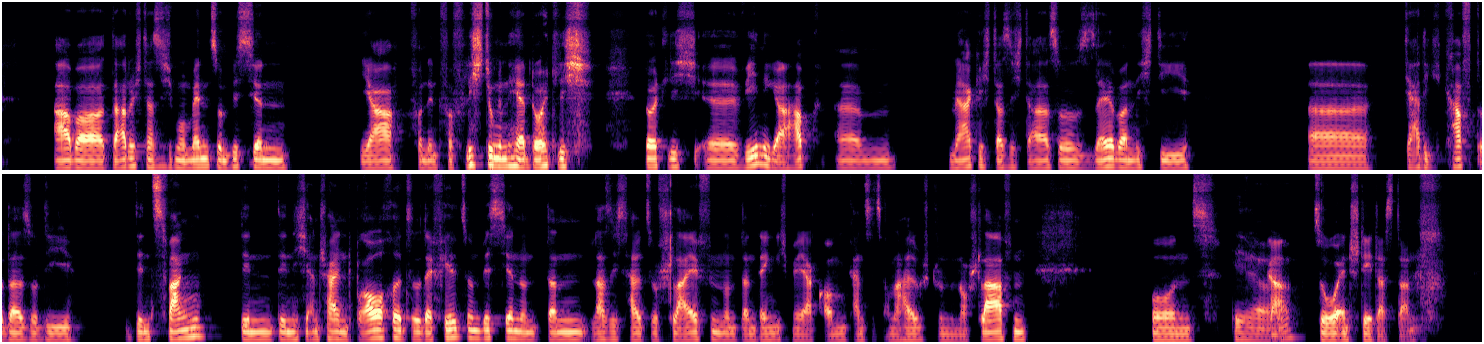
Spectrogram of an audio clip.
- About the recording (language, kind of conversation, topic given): German, advice, Warum fällt es dir schwer, einen regelmäßigen Schlafrhythmus einzuhalten?
- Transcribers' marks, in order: other background noise; laughing while speaking: "Verpflichtungen her deutlich"; exhale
